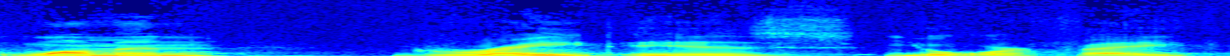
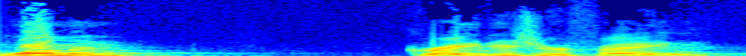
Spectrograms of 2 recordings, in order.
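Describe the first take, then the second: First: It is said in a tender, gentle tone. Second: It is said in a harsh, rude tone.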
